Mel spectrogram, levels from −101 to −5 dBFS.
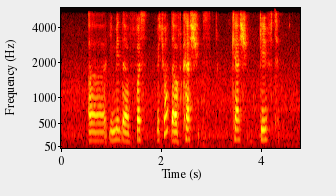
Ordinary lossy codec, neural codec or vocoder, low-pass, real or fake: AAC, 48 kbps; none; 5.4 kHz; real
